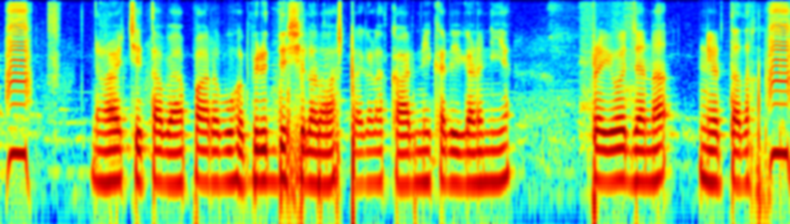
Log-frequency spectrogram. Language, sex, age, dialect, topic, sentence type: Kannada, male, 25-30, Central, banking, statement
